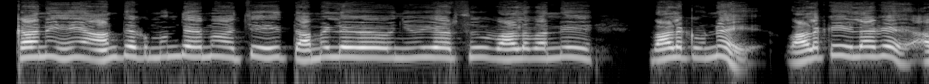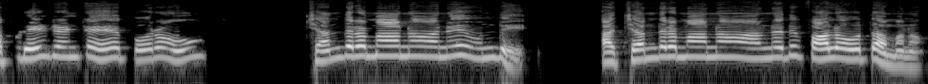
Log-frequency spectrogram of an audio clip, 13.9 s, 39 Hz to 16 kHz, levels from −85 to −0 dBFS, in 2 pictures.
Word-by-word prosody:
కానీ, 275 +2 +6 0.3
అంతకుముందేమో 275 +2 0
వచ్చి 265 +2 -5 0.3
Tamil 265 +5 +3 0.4
new 255 +1 -9
years 255 0 0 0.2
వాళ్ళవన్నీ 250 +3 +1 0.6
వాళ్ళకున్నాయి 255 +3 +2 0.4
వాళ్ళకీ 260 +10 +4
ఇలాగే. 285 0 +2 0.3
అప్పుడేంటంటే 270 +6 -2 0.3
పూర్వం 230 +1 -3 1.0
చంద్రమానం 290 +5 +1
అని 280 +2 -5 0.2
ఉంది. 260 +1 -5 0.7
ఆ - - +4 0.2
చంద్రమానం 275 +3 -1 0.2
అనేది 265 +4 -5
ఫాలో 245 +1 +5
అవుతాం 235 -4 +1
మనం. 135 -3 -8
265 Hz, 90 wpm, -20 LUFS, 245-280 Hz, 1.0 s, కానీ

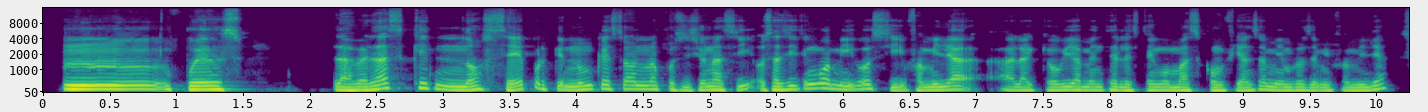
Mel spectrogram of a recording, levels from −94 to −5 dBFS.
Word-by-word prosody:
Mm, 165 0 +6
pues, 150 0 +3 0.6
la 130 -2 +3
verdad 140 +8 +3
es 205 0 -7
que 210 0 -2
no 140 -2 +1
sé 150 0 -2
porque 165 -5 -5
nunca 155 +6 0
he - - 0
estado 165 0 -5
en 160 - -1
una 160 -1 -2
posición 135 0 -3
así. 140 +3 -2
O 140 - -4
sea, 140 0 +1
sí 155 +1 -1
tengo 195 +4 -1
amigos 170 0 -3
y 120 - -3
familia 130 +4 -2
a 135 -4 -6
la 125 0 -2
que 125 +1 -13
obviamente 130 0 -1
les 120 0 -2
tengo 125 0 -3
más 120 +1 -1
confianza, 120 +3 -3
a - - -2
miembros 125 -2 -1
de 115 - -2
mi 115 -1 -3
familia. 120 - -3
140 Hz, 210 wpm, -20 LUFS, 125-160 Hz, 0.6 s, Mm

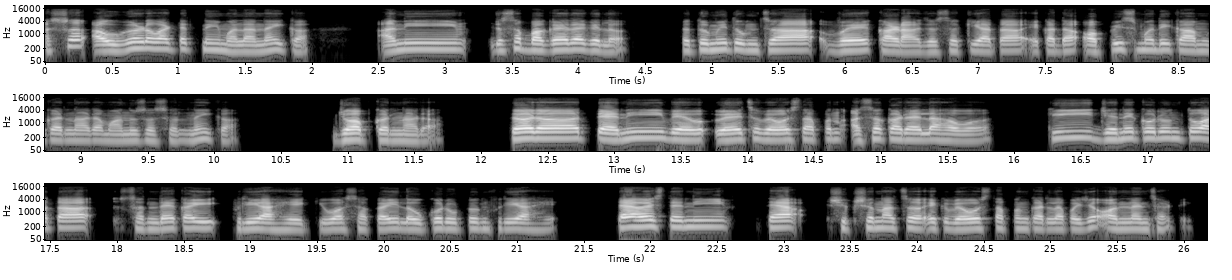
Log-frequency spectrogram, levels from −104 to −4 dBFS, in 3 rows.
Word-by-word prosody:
असं 265 - -1
अवघड 160 +8 +3
वाटत 200 -1 +1
नाही 185 -1 -6
मला, 150 -2 -3
नाही 170 +4 -5
का? - - -6 0.6
आणि 190 +4 -2 0.3
जसं 170 +4 -5
बघायला 175 +2 +4
गेलं 160 -5 -3 0.5
तर 160 - -4
तुम्ही 185 +1 -3
तुमचा 175 0 +3 0.2
वेळ 165 +2 +4
काढा. 150 -2 +4
जसं 145 +2 -9
की 165 - -3
आता 160 +2 0
एखादा 160 +1 -2
ऑफिसमध्ये 180 +3 -3
काम 160 -2 0
करणारा 155 -1 -5
माणूस 150 +1 -9
असेल 145 -1 -11
नाही 170 +3 -9
का, - - -10 0.8
जॉब 165 0 +6
करणारा. 145 -2 -4 0.6
तर 190 +2 +10
अ, 190 0 +8
त्यांनी 190 +4 +3
वेव 165 -3 +3
वेळेचं 165 +3 +1
व्यवस्थापन 165 +1 -1
असं 150 +5 -2
करायला 165 -2 +2
हवं, 145 -1 -4 0.5
की 205 +3 -4
जेणेकरून 190 +3 -3
तो 195 - -1
आता 185 0 +5 0.4
संध्याकाळी 170 +2 -2 0.2
फ्री 165 +1 -2
आहे 150 -2 +1
किंवा 155 +2 -5
सकाळी 155 +1 -4
लवकर 155 +2 -3
उठून 160 +1 -8
फ्री 160 -1 -3
आहे. 150 -1 -4 0.5
त्यावेळेस 200 +2 +7
त्यांनी 205 0 -4 0.3
त्या 190 0 +7 0.3
शिक्षणाचं 180 -1 -3
एक 165 - -3
व्यवस्थापन 165 +1 -1
करायला 160 -1 -3
पाहिजे 160 +4 -4
ऑनलाईनसाठी. 160 -2 -4
165 Hz, 140 wpm, -25 LUFS, 155-185 Hz, 0.8 s, तर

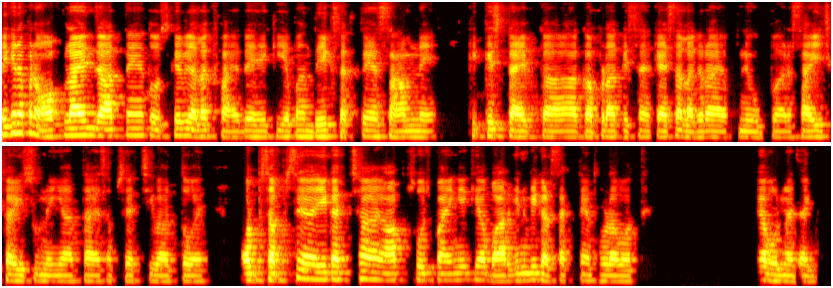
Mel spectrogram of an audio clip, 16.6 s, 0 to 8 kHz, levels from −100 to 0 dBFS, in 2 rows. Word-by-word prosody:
लेकिन 195 +5 +5
अपन 205 0 +6
ऑफलाइन 155 +5 +7
जाते 140 0 +5
हैं 150 0 0
तो 145 - -3
उसके 130 +2 -4
भी 150 - 0
अलग 130 -1 +2
फ़ायदे 115 +1 -2
हैं 120 0 -6
कि 130 0 -9
अपन 125 0 -4
देख 130 +1 -2
सकते 130 +1 -4
हैं 125 -1 -1
सामने, 120 -1 -2 0.4
कि - - -10
किस 140 -1 -3
टाइप 120 0 +4
का 120 - +2 0.3
कपड़ा 120 0 +1
किस 120 +1 -9 0.2
कैसा 120 0 +2
लग 115 -1 -1
रहा 125 0 +1
है 120 - +1
अपने 120 +1 -9
ऊपर 115 +1 -8
साइज़ 120 +1 -2
का 135 - +2
इश्यू 120 +1 -13
नहीं 120 0 -6
आता 115 +1 -5
है 115 - -1
सबसे 120 +3 -10
अच्छी 120 +1 -11
बात 115 -1 -3
तो 120 - -2
है। 115 0 -4 0.4
और 140 0 +4
सबसे 140 +5 +3 0.2
एक 150 - +1
अच्छा 150 +3 +3 0.2
आप 140 0 -1
सोच 140 0 -7
पाएँगे 135 +1 -1
कि 145 - -4
आप 145 - +2
बारगेन 120 +4 0
भी 145 - -1
कर - - +2
सकते - - -8
हैं 125 - -4
थोड़ा-बहुत। 115 -1 -2 1.2
क्या 145 - +3
बोलना 120 -1 -2
चाहेंगे? 115 -1 -6
125 Hz, 210 wpm, -20 LUFS, 120-140 Hz, 1.2 s, ऑफलाइन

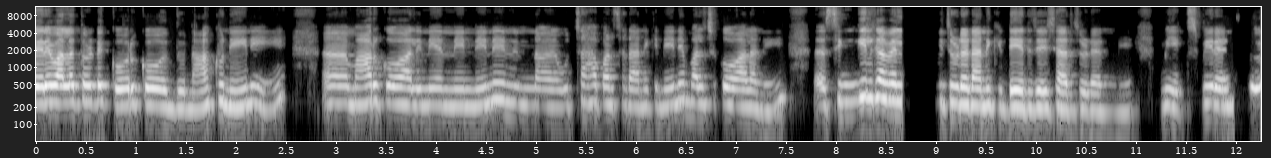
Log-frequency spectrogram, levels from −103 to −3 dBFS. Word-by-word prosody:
వేరే 230 +1 +9
వాళ్ళతోటి 245 +1 +4
కోరుకోవద్దు, 210 -2 +2
నాకు 225 +6 -3
నేనే 220 +2 -2 0.7
ఆహ్, 235 0 0
మారుకోవాలి, 230 -3 +1
నేన్ 215 -1 -4 0.3
నేనే 245 +5 -1 0.3
న - - -5 0.3
ఉత్సాహపరచడానికి 220 -2 -6
నేనే 235 +5 -3
మలుచుకోవాలని 210 -6 -3 0.4
ఆహ్, - - -2
సింగిల్‌గా 285 +4 +4
వెళ్లి 250 -1 +4 0.4
చూడడానికి 215 -3 +3
డేర్ 200 -1 +6
జేశారు 185 -2 +2
జూడండి. 170 -2 -7 0.4
మీ 215 - -4
ఎక్స్‌పీరియన్స్‌లు 215 - -2
220 Hz, 110 wpm, -23 LUFS, 200-235 Hz, 0.7 s, వేరే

